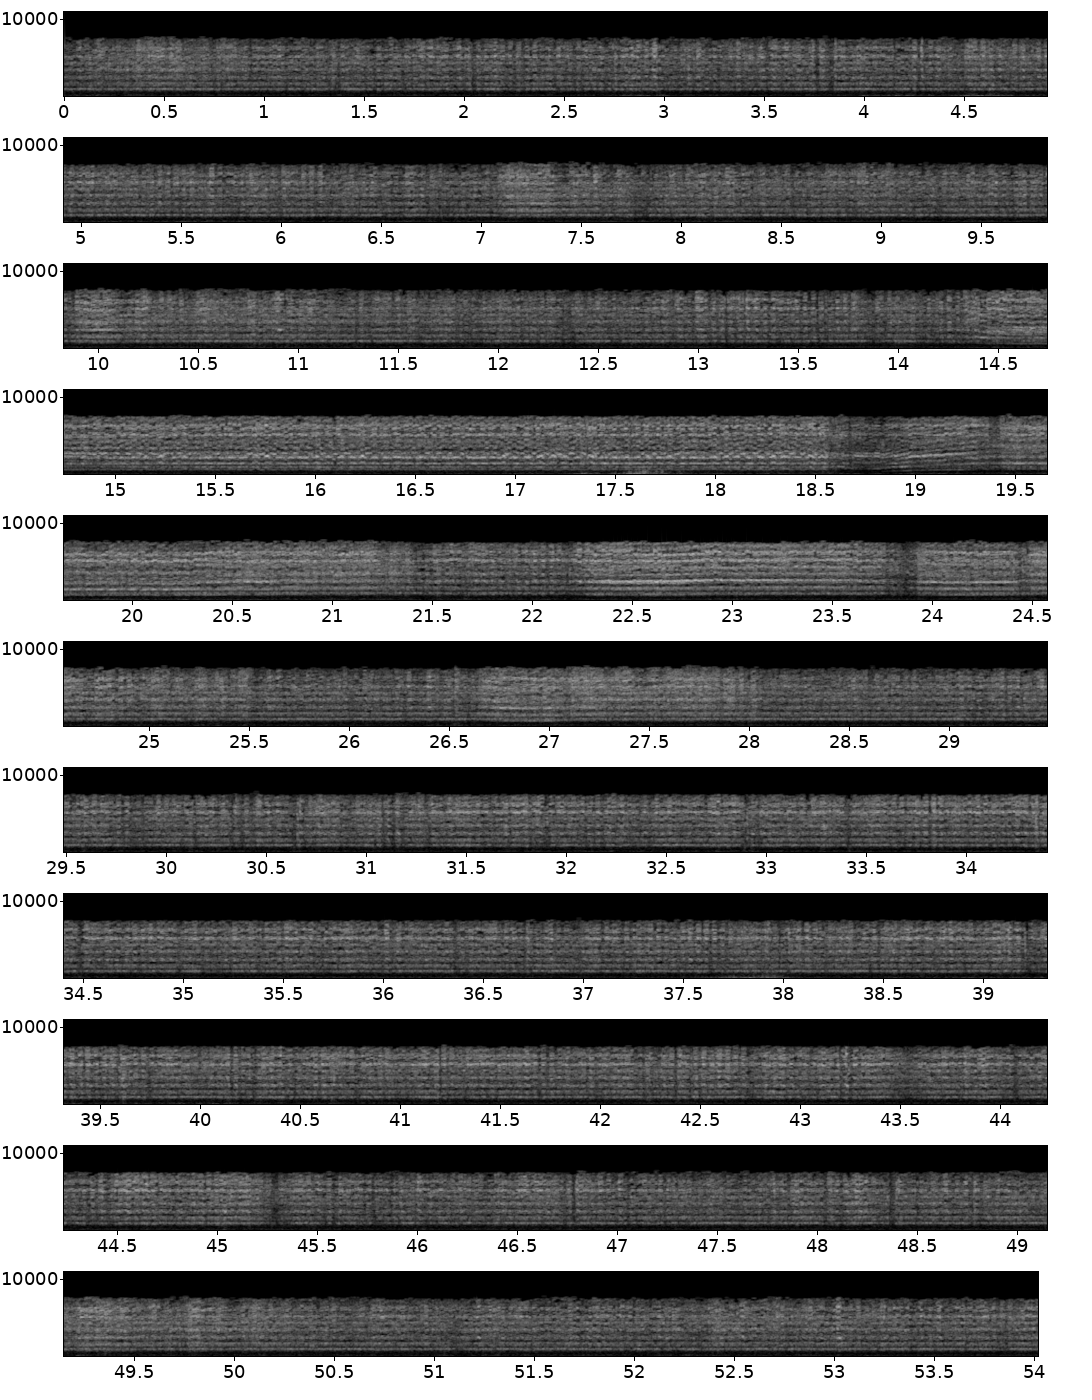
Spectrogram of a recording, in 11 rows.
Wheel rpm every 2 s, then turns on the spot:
240, 230, 240, 240, 230, 230, 230, 180, 160, 170, 220, 220, 230, 230, 230, 230, 230, 240, 240, 230, 230, 230, 240, 240, 230, 230, 230.
none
